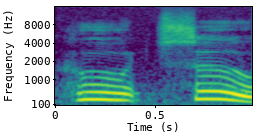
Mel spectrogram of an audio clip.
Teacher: And let's see, the word for bird is hoot-su. It has 2 long U's in it. You draw them both out. This is spelled with 4 U's, this word, hoot-su, bird.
